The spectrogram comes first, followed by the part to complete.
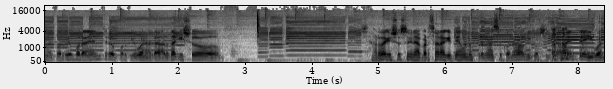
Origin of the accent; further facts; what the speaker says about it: Berazategui, Buenos Aires Province, Argentina; Yo soy de Berazategui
